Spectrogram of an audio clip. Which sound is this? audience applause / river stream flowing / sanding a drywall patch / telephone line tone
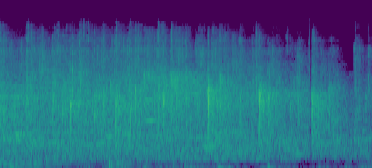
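audience applause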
